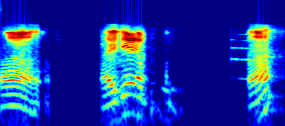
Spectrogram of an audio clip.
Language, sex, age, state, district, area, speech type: Telugu, male, 30-45, Telangana, Mancherial, rural, conversation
